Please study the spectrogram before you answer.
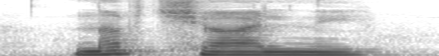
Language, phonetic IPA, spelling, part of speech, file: Ukrainian, [nɐu̯ˈt͡ʃalʲnei̯], навчальний, adjective, Uk-навчальний.ogg
- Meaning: educational (pertaining to education)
